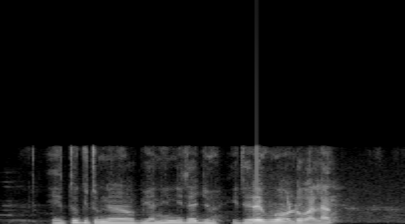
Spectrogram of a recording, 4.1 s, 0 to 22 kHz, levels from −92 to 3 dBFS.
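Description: Speech, carried over G.722 wideband coding with its top near 7.7 kHz and a light hiss, changes character at 2.53 s and stays changed to the end: the sound turns slightly duller, shifts in level by about 5 dB, and gains a faint new noise floor, with no gap at the change. This is likely an input switched to a poorer device. A waveform would show a step in amplitude there, and a spectrogram a new noise floor in the pauses.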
